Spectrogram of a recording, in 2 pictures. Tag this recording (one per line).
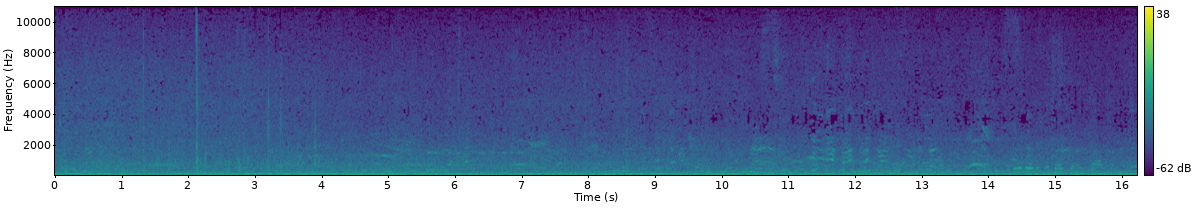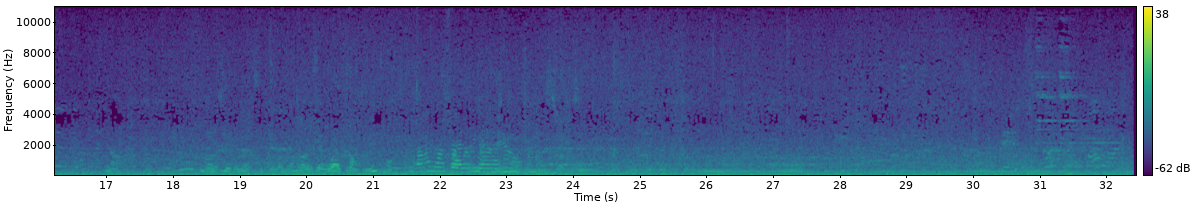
animals
field-recording
zoo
